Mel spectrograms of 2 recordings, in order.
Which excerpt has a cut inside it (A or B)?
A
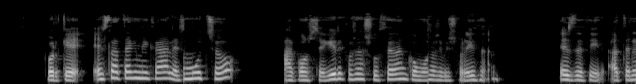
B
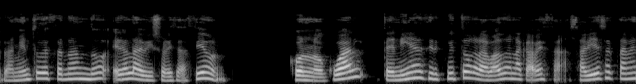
A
